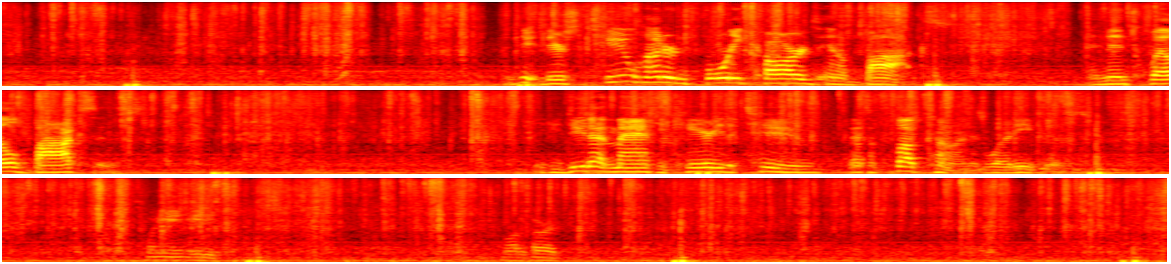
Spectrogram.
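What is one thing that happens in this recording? Foil card wrappers crinkle and tear as they are opened.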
